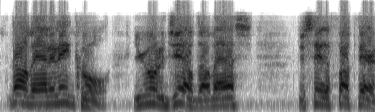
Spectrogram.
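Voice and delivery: loud, high furious telling-off; angry yell. Retold or imitated. Cab driver yelling at the waking thief, loud and angry. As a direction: bark him down so he stays put.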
